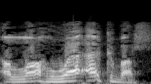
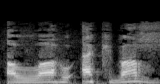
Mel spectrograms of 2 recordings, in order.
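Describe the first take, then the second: First: A w sound comes before akbar. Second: No w sound comes before akbar. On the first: The speaker calls it wrong. "ما بقولش الله واكبر" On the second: The speaker calls it right. "قلتها صح"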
